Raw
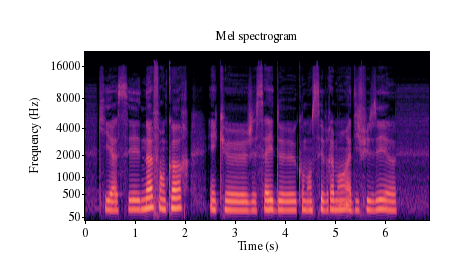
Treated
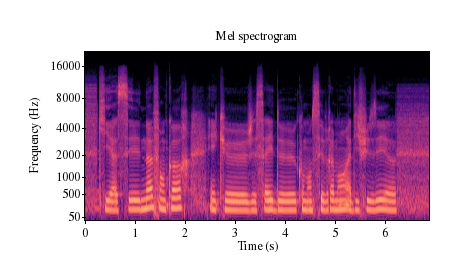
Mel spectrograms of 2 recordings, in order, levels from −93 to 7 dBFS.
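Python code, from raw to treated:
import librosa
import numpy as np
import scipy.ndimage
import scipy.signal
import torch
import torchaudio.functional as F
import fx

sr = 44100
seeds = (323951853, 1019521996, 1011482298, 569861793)

y = fx.lowpass(x, sr, hz=fx.steps((0.0, 11000.0), (0.94, 4500.0)), slope=12)
y = fx.env_flatten(y, sr, amount_pct=50)
y = y * librosa.db_to_amplitude(3.5)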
